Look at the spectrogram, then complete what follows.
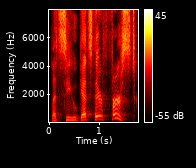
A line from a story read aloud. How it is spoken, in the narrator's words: cried Pinocchio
